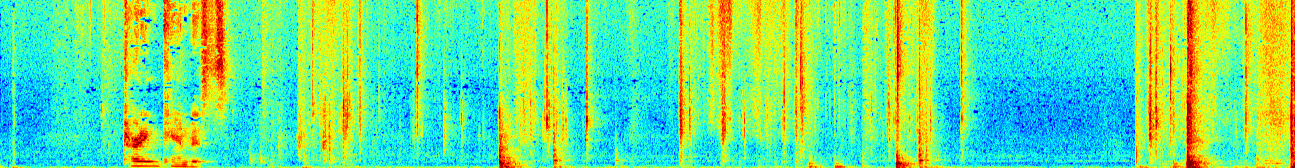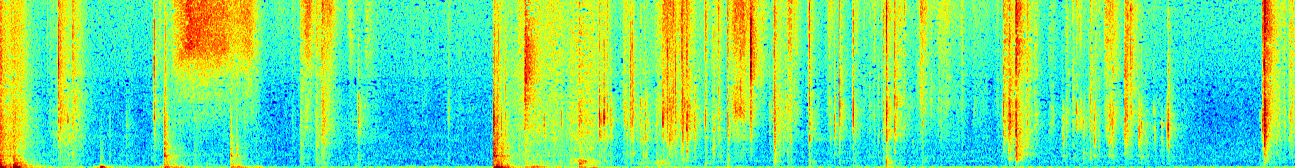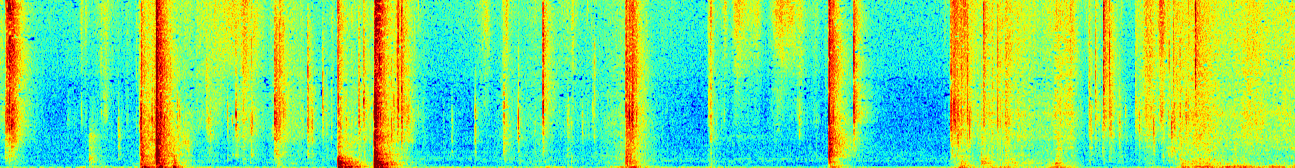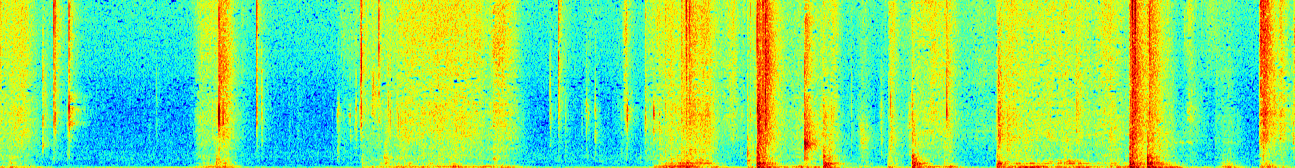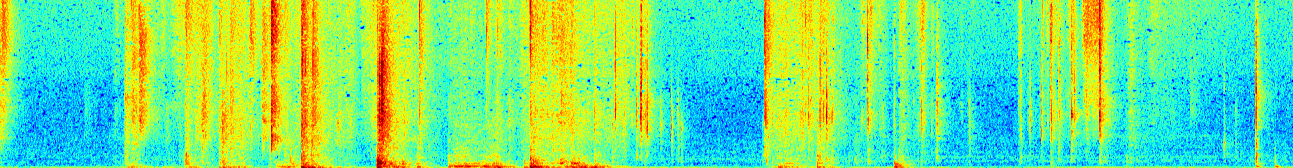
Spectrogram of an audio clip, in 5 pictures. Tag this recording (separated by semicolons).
AudioDramaHub; poster; frame; painting; canvas; foley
